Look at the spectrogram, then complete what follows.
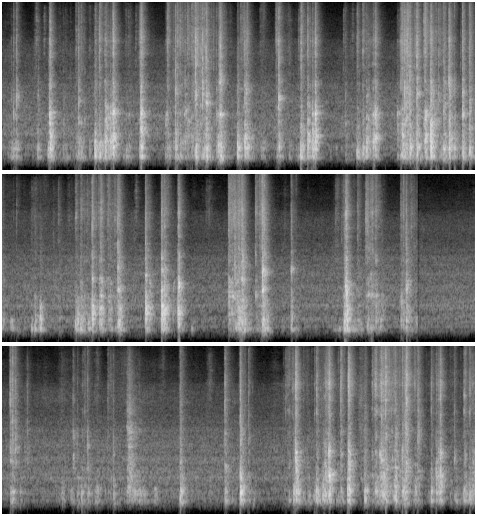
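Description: Sport stacking cups clattering as they are rapidly stacked up and brought down on a stacking mat: quick runs of dense clacking clicks, broken by short pauses between runs.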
